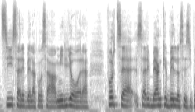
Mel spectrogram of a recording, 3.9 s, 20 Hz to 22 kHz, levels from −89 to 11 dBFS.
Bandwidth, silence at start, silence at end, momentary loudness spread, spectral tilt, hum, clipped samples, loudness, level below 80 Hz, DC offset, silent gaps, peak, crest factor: over 20 kHz; 0 s; 0 s; 6 LU; -4.5 dB/octave; none; under 0.1%; -30 LUFS; -58 dBFS; under 0.1%; none; -12 dBFS; 18 dB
